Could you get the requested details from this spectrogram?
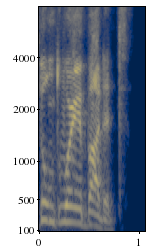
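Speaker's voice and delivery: put-on convincing Jamaican accent. Retelling a man's reply when asked what happened to the guy, imitated Jamaican accent.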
